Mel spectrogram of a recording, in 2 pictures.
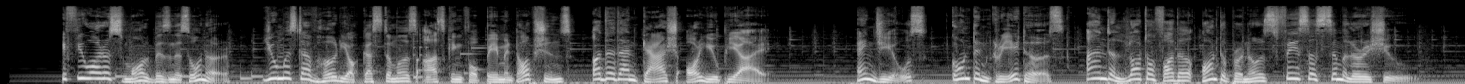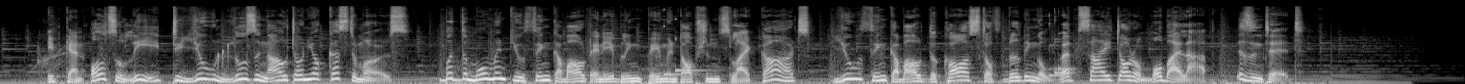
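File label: English Explainer; PayU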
